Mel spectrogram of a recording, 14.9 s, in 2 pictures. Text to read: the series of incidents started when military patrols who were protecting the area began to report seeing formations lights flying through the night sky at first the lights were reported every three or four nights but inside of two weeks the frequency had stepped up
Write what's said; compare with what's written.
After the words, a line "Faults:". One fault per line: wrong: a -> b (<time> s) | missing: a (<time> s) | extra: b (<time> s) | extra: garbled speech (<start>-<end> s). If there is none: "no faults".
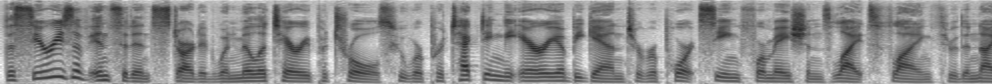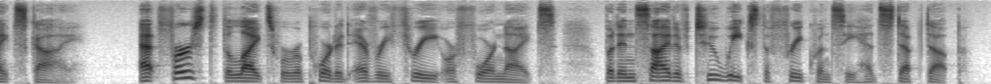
the series of incidents started when military patrols who were protecting the area began to report seeing formations lights flying through the night sky at first the lights were reported every three or four nights but inside of two weeks the frequency had stepped up
Faults:
no faults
